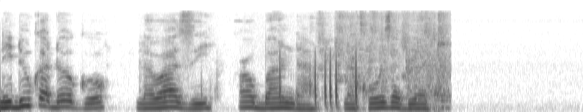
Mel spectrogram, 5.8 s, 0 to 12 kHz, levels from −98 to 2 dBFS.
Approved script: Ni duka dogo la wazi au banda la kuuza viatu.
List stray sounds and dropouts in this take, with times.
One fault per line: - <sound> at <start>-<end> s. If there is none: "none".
none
